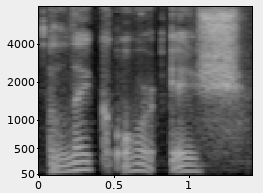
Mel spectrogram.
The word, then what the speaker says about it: licorice: Rick, lick or ish is how I pronounce licorice.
